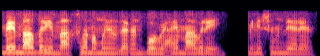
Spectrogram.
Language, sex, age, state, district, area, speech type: Bodo, male, 18-30, Assam, Kokrajhar, rural, conversation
